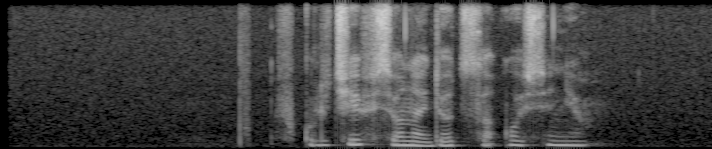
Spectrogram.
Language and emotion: Russian, neutral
